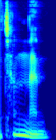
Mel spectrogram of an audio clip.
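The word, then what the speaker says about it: 착란: 그래서 실제로 우리말 발음은 창난입니다. 창난.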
